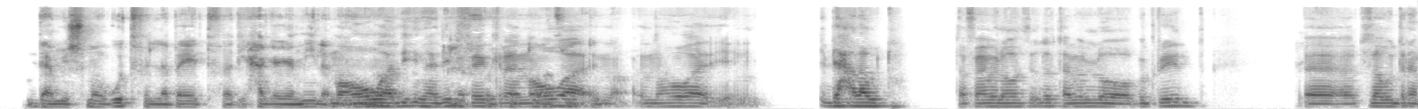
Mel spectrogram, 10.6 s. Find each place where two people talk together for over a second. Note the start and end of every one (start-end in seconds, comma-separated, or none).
2.5-4.6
